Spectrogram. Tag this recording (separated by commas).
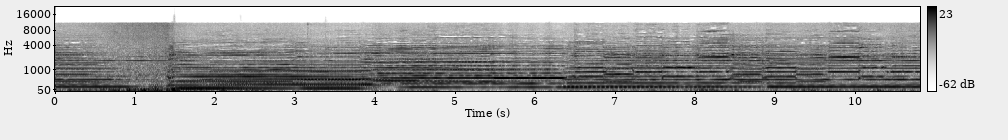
Violin, Music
